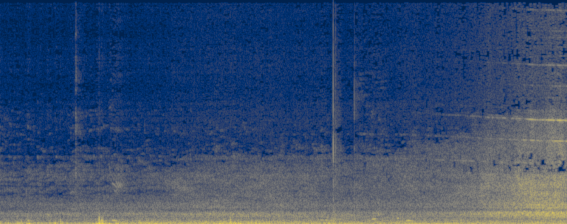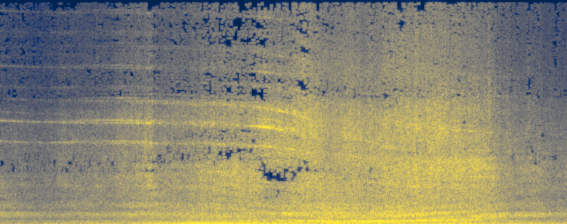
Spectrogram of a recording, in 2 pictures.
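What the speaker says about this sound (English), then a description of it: "Hard landing!" A fixed-wing airliner touches down hard at KLIA airport, its engine roar building steadily from a distance to a loud, sustained rumble while people talk nearby.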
